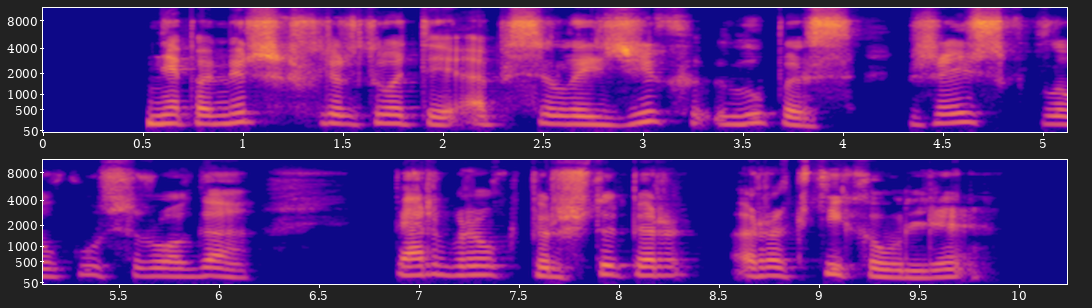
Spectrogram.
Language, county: Lithuanian, Vilnius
